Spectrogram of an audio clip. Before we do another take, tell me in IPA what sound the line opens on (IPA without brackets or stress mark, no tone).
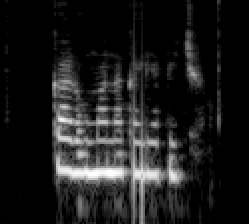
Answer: k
